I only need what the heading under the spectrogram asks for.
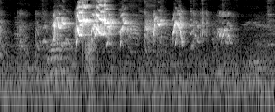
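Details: Split blue Fischer's lovebird giving a short burst of harsh, buzzy chirps, loudest in the middle and fading into quieter scratchy notes, in a quiet indoor setting.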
